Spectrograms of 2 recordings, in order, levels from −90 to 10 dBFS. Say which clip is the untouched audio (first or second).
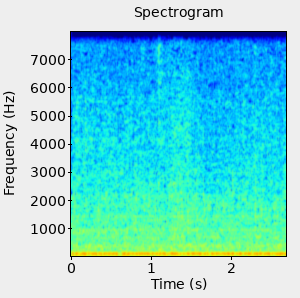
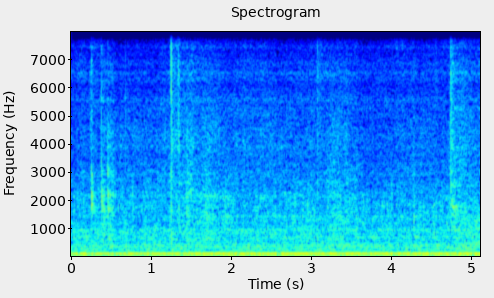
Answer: first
